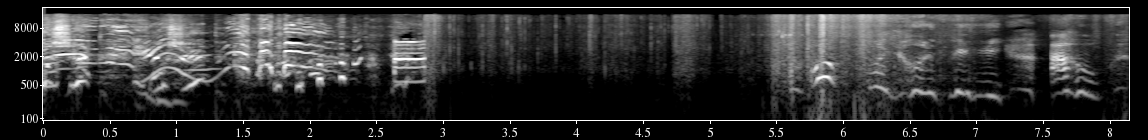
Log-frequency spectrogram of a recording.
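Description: Several people shrieking and laughing in high voices, stopping about three seconds in. After a short quiet gap, a sudden loud rustling burst comes, followed by more voice sounds.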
